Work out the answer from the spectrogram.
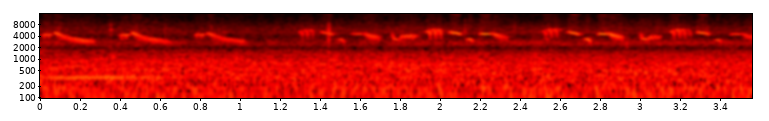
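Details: Skylark singing above poppy fields in Cornwall, June 2014. Soft, high twittering notes run on continuously, with a few sharper chirps near the end.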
